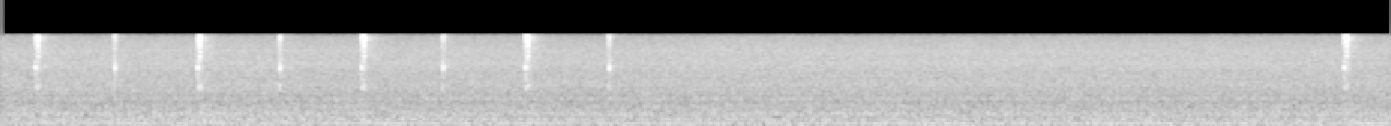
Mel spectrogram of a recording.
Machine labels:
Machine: valve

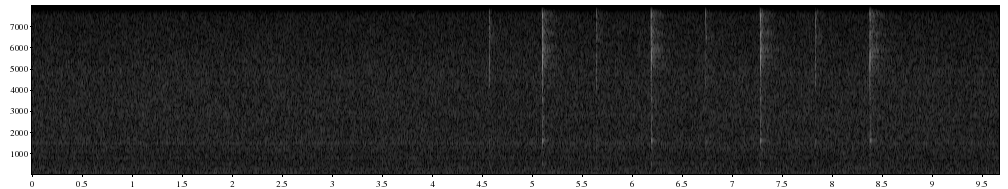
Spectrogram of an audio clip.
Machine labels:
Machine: valve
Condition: normal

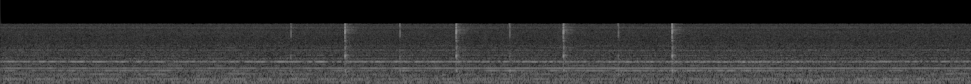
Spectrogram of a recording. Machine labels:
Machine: valve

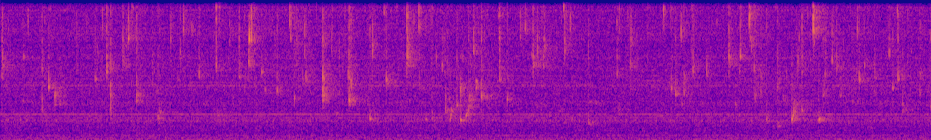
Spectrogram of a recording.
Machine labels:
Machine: pump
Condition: normal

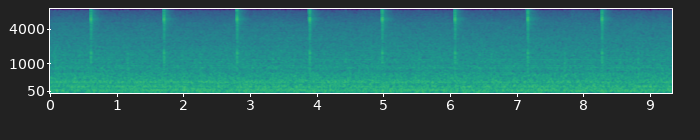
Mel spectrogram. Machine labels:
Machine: valve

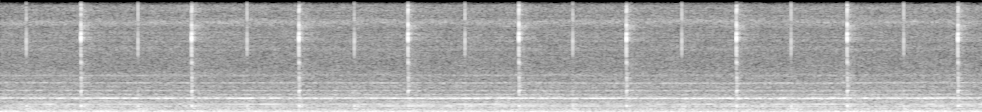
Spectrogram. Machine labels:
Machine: valve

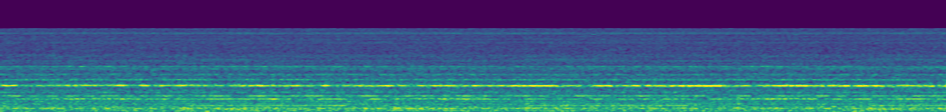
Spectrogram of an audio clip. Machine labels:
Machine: slide rail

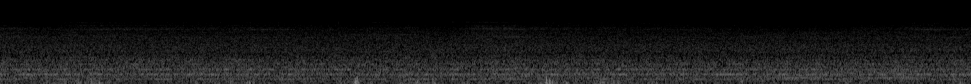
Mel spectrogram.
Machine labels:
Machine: fan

